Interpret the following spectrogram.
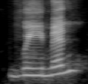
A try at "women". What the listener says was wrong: I would just like to make one small pronunciation correction. When you said the word women, it sounded a little bit more like wemen. So listen to the difference. So it's women, wemen.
